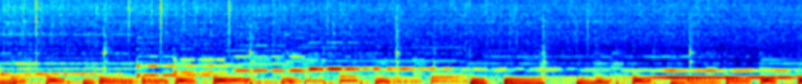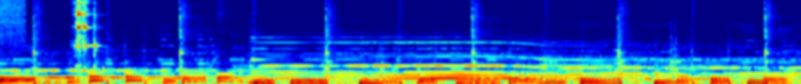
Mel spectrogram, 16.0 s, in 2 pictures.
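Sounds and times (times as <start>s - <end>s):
spices sizzling in a pan: 0.0s - 9.1s
background music: 0.0s - 16.0s
spoon clicking on pan: 8.8s - 9.1s.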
